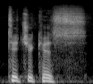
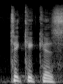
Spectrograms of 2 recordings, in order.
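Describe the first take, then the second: First: Tychicus with a "ch" sound, TITCH-ih-kus; soft-ch pronunciation. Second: Tychicus with a hard "k", TIK-ih-kus; hard-k pronunciation. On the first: Preacher offering pronunciations of a biblical name, Tychicus as TITCH-ih-kus. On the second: Preacher showing another suggested way, Tychicus as TIK-ih-kus. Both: Shown as a demonstration. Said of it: "There's all different, uh, ways people suggest, uh, for pronunciation".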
